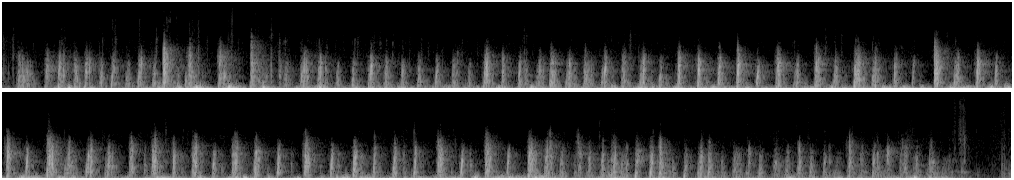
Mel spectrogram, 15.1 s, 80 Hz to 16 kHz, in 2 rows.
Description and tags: paper stir2
movement, stir, paper, foley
